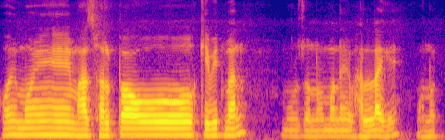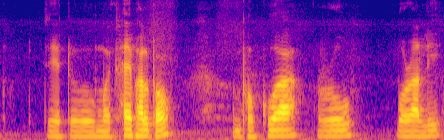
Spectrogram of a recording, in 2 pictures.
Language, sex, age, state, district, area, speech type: Assamese, male, 30-45, Assam, Dhemaji, rural, spontaneous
